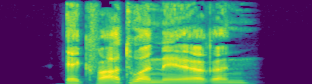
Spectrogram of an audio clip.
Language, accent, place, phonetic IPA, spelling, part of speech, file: German, Germany, Berlin, [ɛˈkvaːtoːɐ̯ˌnɛːəʁən], äquatornäheren, adjective, De-äquatornäheren.ogg
- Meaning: inflection of äquatornah: 1. strong genitive masculine/neuter singular comparative degree 2. weak/mixed genitive/dative all-gender singular comparative degree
